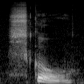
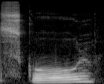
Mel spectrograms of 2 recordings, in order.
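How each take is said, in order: First: The final L sounds like a W. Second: The final L is a dark L. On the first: "sounds like school" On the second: "school sounds like"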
